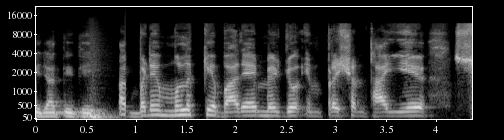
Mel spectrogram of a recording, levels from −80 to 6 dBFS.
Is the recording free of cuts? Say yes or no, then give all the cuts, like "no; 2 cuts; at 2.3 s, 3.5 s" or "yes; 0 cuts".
no; 1 cut; at 0.9 s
